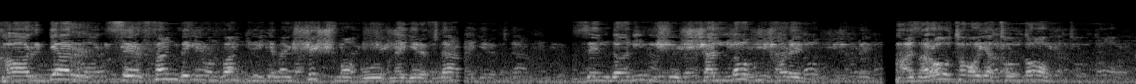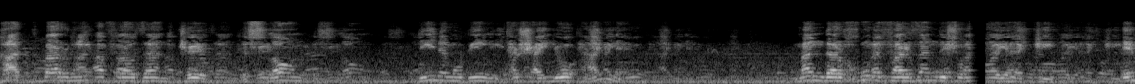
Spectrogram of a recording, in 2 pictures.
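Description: At 4.58 to 4.65 s and again at 5.65 to 5.74 s there's a burst of packet loss. Each time, roughly 60 ms of audio never made it to the decoder, and the receiver covered the gap by stretching out the last bit of sound and fading it down. You hear a brief held buzz or hiss before the audio picks up a little further along. The third burst, at 8.82 to 8.97 s, is bigger. About 140 ms went missing, and after the fill there's around 70 ms of actual silence before things resume.

Later, at 19.95 to 19.98 s, there's a short concealed packet loss. Only about 20 ms is gone here, and the receiver patched it by continuing the sound for a moment before blending back into the real signal. It comes across as a tiny smear or wobble rather than an obvious gap.

Right near the end, from 21.06 to 21.23 s, the sound carries on as a fading buzz or hiss for roughly 155 ms, then drops to about 50 ms of silence. 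When it comes back, around 160 ms of material is missing. That's likely a long network dropout. In this clip it's brief, so it never settles into the long stretch of dead air you'd get from a longer outage.

Throughout the clip there's nothing above 8 kHz, which fits a wideband call codec along the lines of G.722.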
